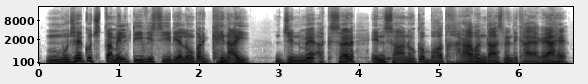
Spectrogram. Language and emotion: Urdu, disgusted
